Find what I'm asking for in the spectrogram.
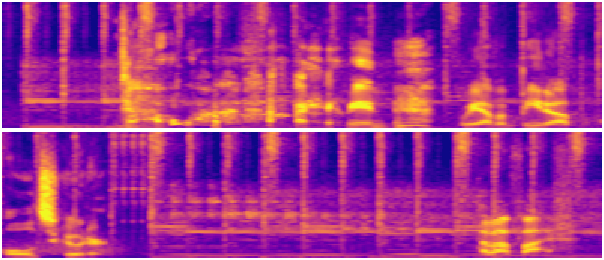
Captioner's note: laughs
